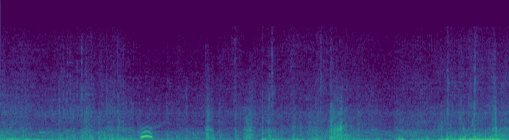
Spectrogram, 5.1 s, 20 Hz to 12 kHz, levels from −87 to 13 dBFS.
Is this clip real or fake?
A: real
